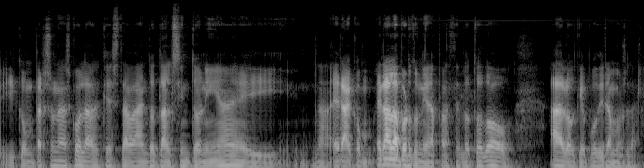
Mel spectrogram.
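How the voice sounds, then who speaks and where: A man's voice: low-pitched, steady tone, fast talker, pushed and bright. A man, a sound designer explaining things casually in a studio interview. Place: recording studio in Madrid.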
